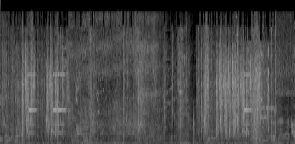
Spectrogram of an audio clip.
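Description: Rocket's gun in a Marvel Rivals match rattles off in rapid bursts amid a busy battle, shots clustering in two dense stretches with someone talking over the gunfire.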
